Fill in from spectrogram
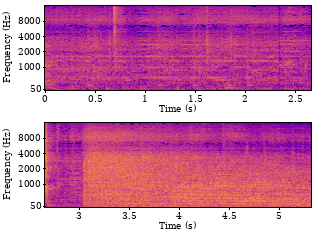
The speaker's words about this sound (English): Grenade. Was a big explosion.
